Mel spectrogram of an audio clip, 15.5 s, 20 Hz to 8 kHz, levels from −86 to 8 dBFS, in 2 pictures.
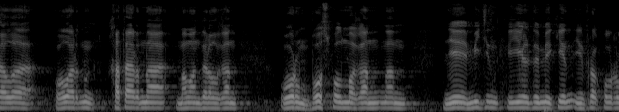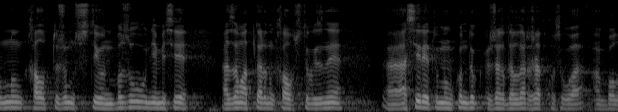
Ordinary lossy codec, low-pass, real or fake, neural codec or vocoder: none; 7.2 kHz; real; none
